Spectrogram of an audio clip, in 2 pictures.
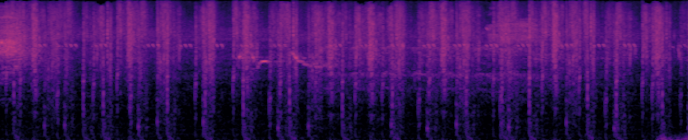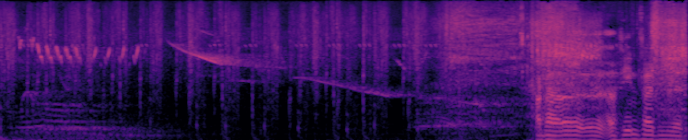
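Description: Quick footsteps patter through grass.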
